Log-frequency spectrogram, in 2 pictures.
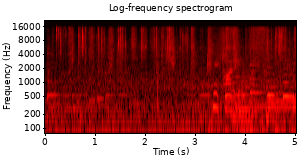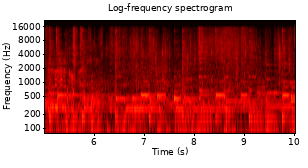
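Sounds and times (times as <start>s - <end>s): scissors cutting plastic packaging: 0.0s - 10.0s
soft background music: 0.0s - 10.0s.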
